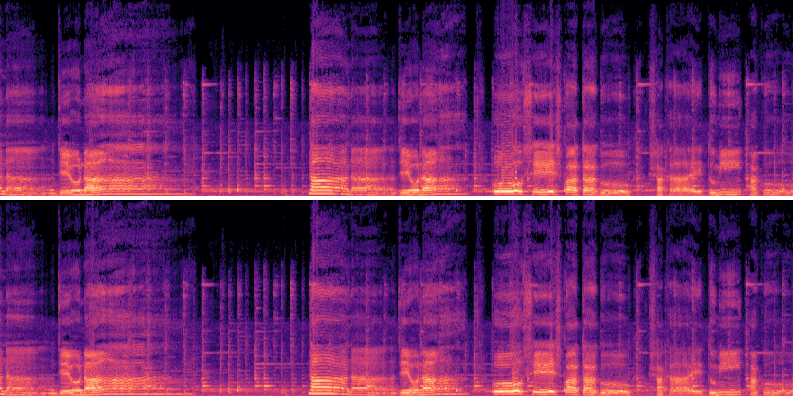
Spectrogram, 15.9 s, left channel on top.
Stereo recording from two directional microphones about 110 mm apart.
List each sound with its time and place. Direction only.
0.1 s speech: 25° right (ahead or behind)
4.5 s music: 30° left (ahead or behind)
6.1 s mantra: 20° right (ahead or behind)
7.3 s music: 20° right (ahead or behind)
9.8 s speech: 20° right (ahead or behind)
